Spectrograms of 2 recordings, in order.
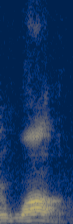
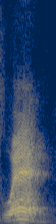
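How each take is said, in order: First: The name is said with an 'aw' vowel. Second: The name is said with an 'a' vowel. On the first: This is how the family says it. "in our way of pronouncing is [name]" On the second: This is how others read the spelling. "people like to pronounce it as Wang"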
